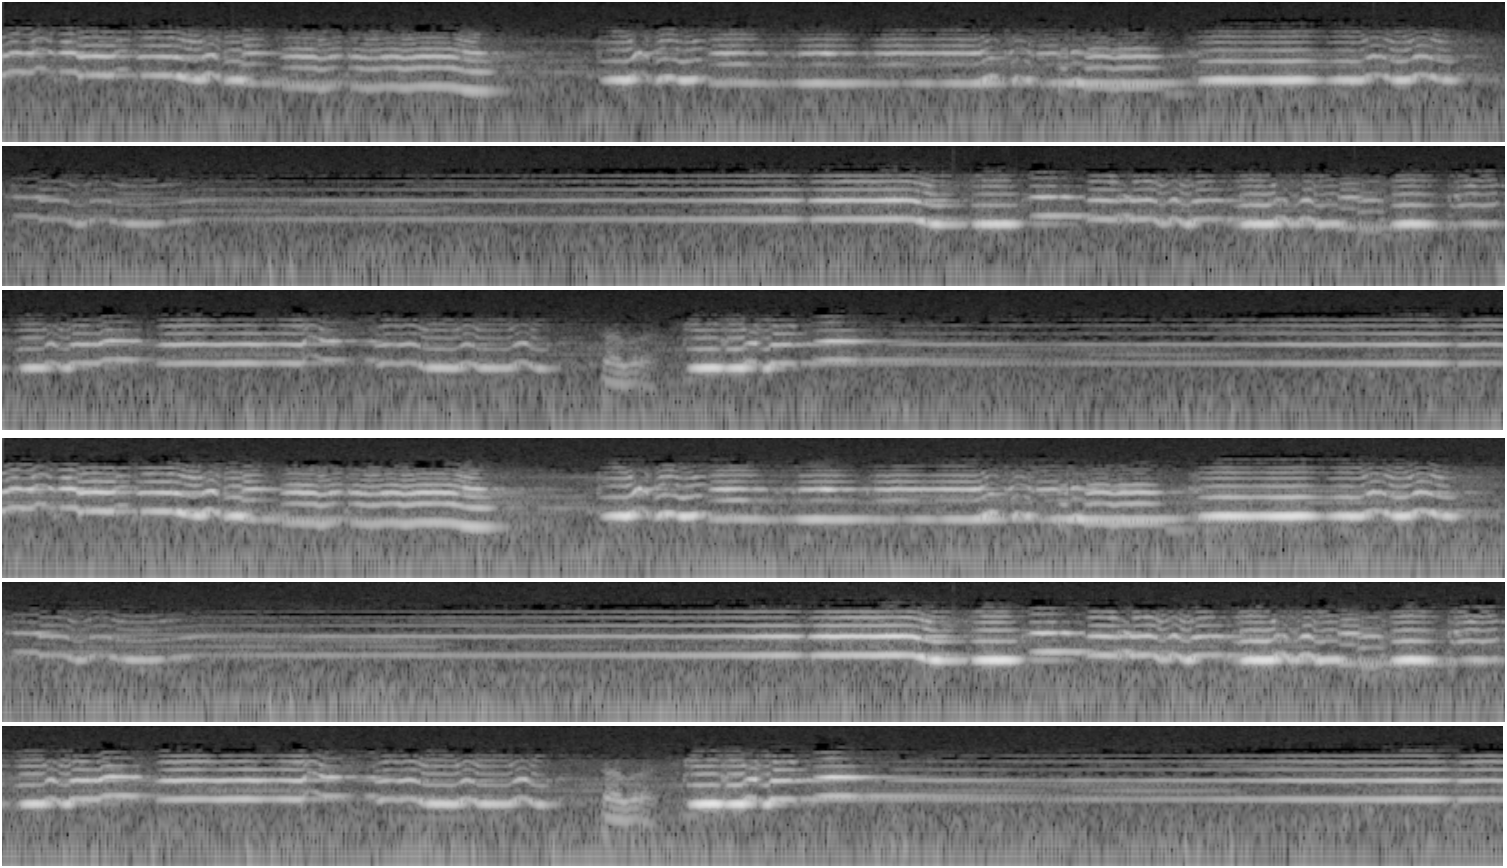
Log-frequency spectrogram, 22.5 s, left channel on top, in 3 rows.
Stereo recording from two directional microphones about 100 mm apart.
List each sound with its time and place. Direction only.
0.0 s music: 30° right (ahead or behind)
10.8 s a sound: 35° right (ahead or behind)
11.6 s music: 45° right (ahead or behind)
13.1 s music: 50° right (ahead or behind)
13.4 s music: 35° right (ahead or behind)
21.5 s a sound: 35° right (ahead or behind)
